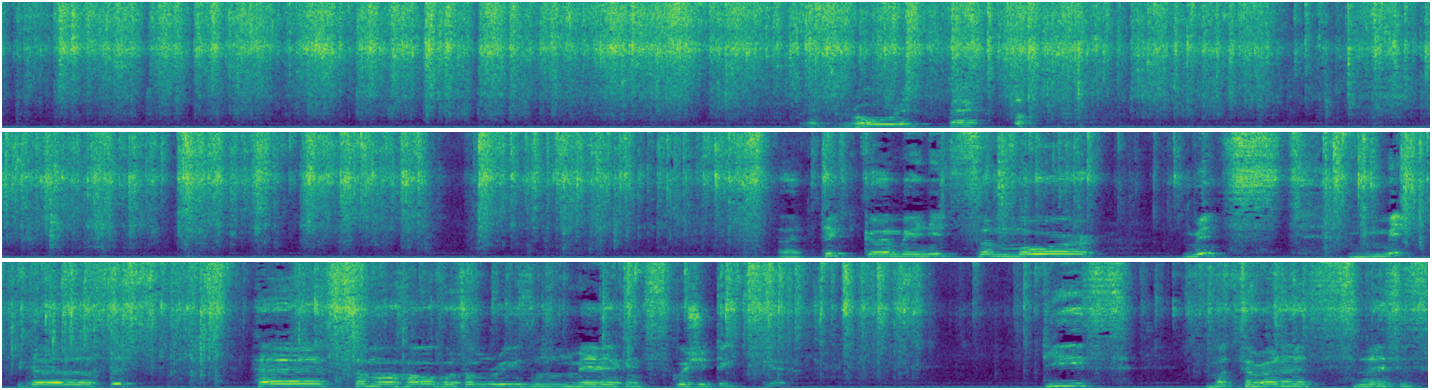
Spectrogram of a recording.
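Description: Aluminium foil crinkles as hands fold it.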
